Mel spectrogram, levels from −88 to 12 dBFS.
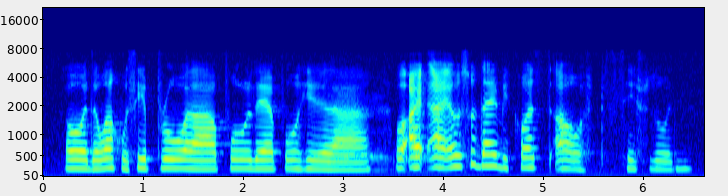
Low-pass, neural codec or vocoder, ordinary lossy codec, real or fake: none; none; none; real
